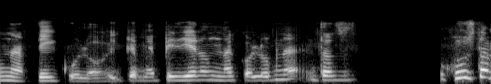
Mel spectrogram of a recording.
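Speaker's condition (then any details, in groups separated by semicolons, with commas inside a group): Cerebral palsy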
